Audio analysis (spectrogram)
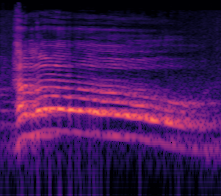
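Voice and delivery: long high call from a mountaintop; a high, loud hello into the distance. Acted. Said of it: "he would call out".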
